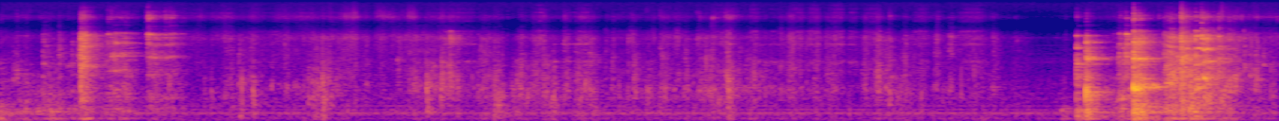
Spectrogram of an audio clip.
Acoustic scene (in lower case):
kitchen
